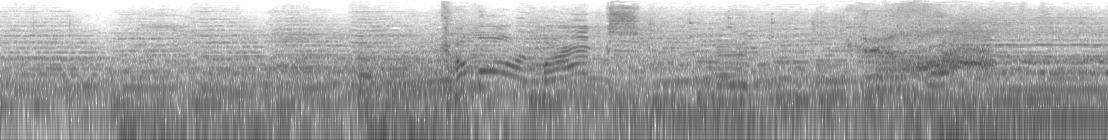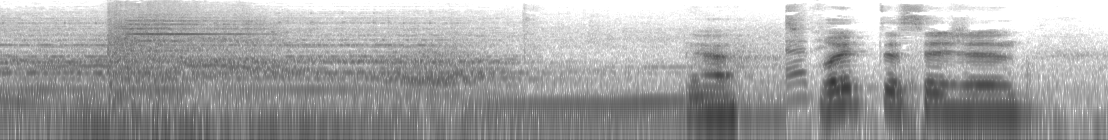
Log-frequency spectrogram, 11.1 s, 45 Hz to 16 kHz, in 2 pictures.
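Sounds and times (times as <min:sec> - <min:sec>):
film soundtrack sustained tones: 0:00.0 - 0:10.3.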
